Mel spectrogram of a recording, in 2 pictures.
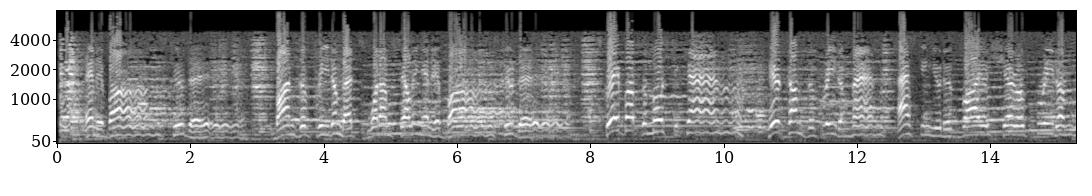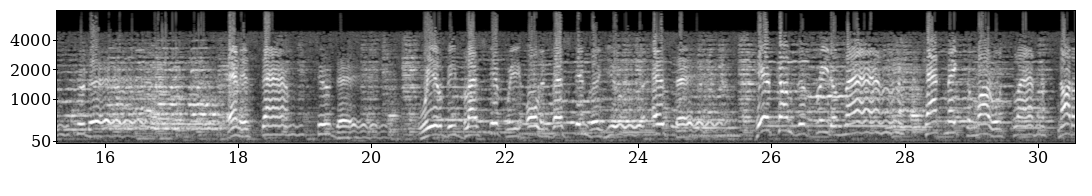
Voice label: commercials

